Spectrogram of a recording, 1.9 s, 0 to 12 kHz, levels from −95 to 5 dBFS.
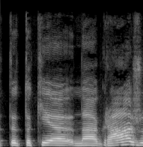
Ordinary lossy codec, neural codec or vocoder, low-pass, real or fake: MP3, 96 kbps; none; 10.8 kHz; real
